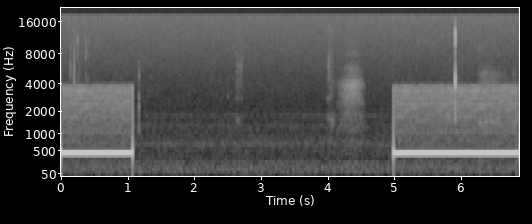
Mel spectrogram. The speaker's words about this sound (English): And it might just basically be an entire show of the phone ringing. And the only guy who answered was the guy from that motel.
